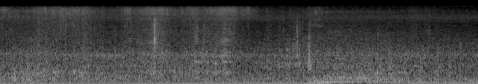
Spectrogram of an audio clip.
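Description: Off-road 4x4's engine running as the vehicle crawls along a rough dirt trail, heard from inside the cabin, with a few sharp knocks from the vehicle jolting over the ground. The engine note shifts about three seconds in.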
